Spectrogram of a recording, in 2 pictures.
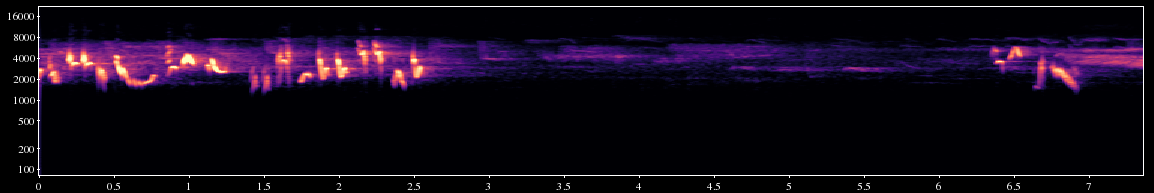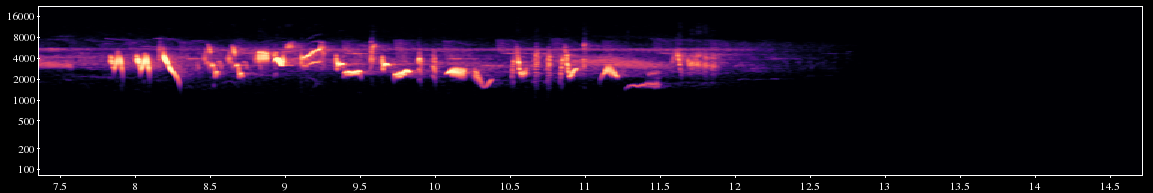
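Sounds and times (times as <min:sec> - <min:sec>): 
Garden Warbler song: 0:00.0 - 0:13.0.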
